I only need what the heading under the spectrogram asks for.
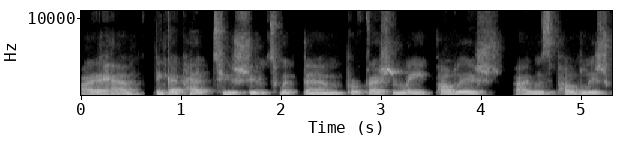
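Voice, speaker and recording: An ordinary speaking voice from a woman with an American accent, fairly low in pitch, at a moderate pace with ordinary pitch variation. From New York. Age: 60s. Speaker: fashion model. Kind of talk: interview.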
